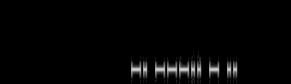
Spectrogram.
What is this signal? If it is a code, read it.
Morse code, heard as a keyed tone, about 39 wpm, 700 Hz. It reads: N8TI
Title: USA Call Signs - 4 Characters - Repeated 2x - 40wpm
